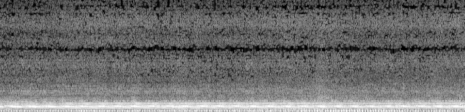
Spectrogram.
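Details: Electric jet cleaner (pressure washer) reported as not starting and not spraying, final test with the tap on and hose attached before returning it to the customer. A loud steady motor hum with a firm pump pulse and spray hiss holds even; it runs properly.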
